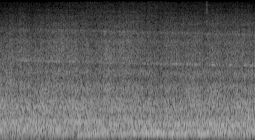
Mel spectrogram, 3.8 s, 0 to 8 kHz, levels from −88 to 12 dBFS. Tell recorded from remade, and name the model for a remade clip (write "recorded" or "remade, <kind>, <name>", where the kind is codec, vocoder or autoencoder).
recorded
